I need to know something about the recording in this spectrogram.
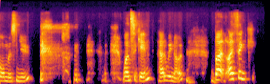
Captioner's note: laughs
